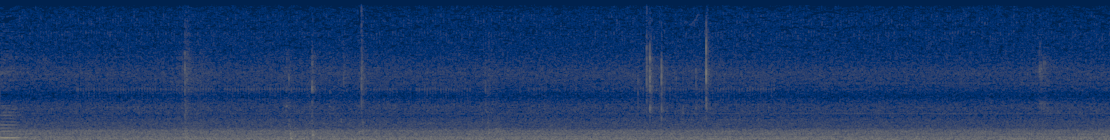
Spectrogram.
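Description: Steady background hum and hiss with a faint constant tone, and a few faint light ticks around the middle.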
